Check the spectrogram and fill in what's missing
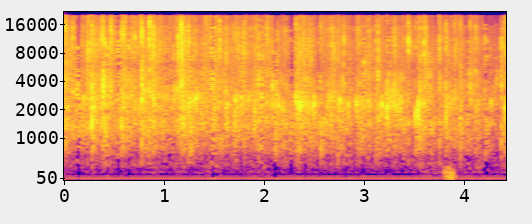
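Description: Steady applause from an audience at a French stamp-election awards ceremony, a dense wash of clapping that runs evenly throughout at moderate loudness with no voices over it.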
